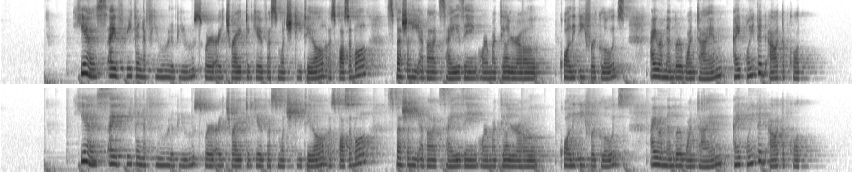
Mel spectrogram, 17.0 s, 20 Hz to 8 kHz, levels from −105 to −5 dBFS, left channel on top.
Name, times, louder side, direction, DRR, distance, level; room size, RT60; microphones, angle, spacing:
sound 1, 0.9-3.6 3.8-6.5 6.8-10.2 10.4-10.8 11.1-13.8 14.1-14.5 14.7-15.4, equal, 35° right, 3.1 m, -56 dB
voice 1, 1.5-10.8 11.3-16.0, left 4 dB, 85° left, 7 dB, 1.7 m, -33 dB
28.5 x 16.0 x 6.0 m, 0.96 s
head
